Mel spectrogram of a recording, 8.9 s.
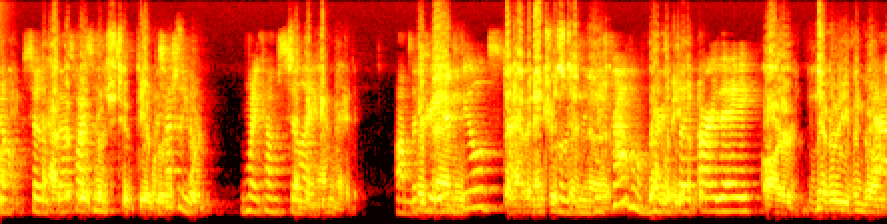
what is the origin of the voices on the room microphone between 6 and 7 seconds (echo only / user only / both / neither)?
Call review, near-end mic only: both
